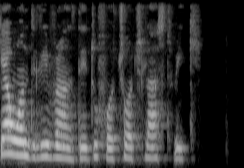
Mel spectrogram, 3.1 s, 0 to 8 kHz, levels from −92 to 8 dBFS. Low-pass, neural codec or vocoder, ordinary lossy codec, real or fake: 7.2 kHz; none; none; real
